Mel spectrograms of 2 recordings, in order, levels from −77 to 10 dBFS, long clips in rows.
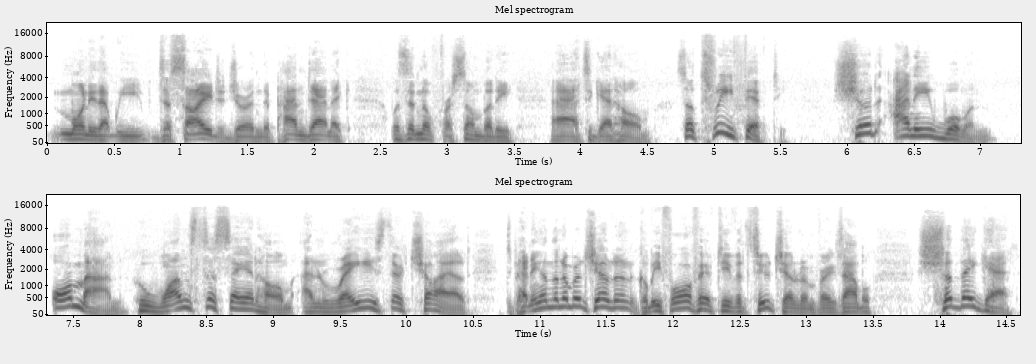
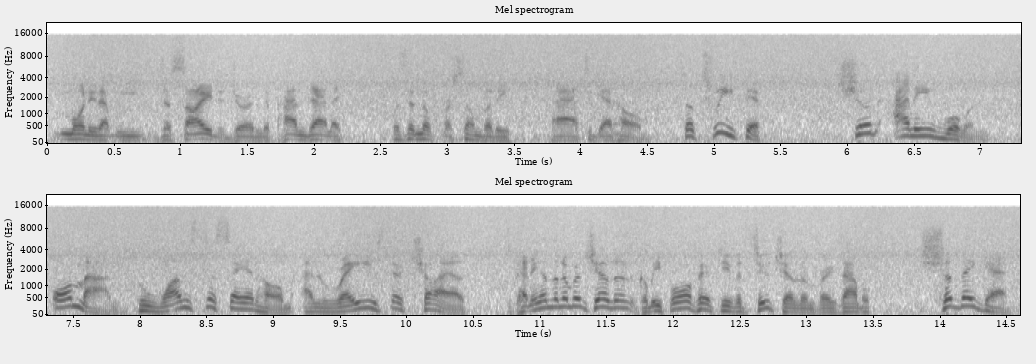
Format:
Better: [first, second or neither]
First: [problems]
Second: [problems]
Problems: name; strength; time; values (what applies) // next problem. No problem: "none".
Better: first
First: hiss; faint; throughout; 30 dB below the speech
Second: hiss; loud; throughout; 3 dB below the speech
